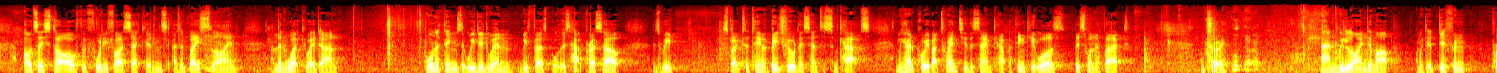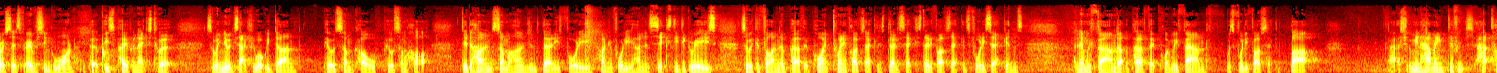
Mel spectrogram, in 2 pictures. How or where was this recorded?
busy venue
